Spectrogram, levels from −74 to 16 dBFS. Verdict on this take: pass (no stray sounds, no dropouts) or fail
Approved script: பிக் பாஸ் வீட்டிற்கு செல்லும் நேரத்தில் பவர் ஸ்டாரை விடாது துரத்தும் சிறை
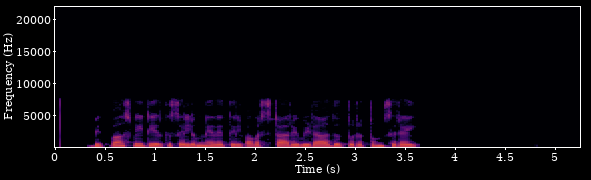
pass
